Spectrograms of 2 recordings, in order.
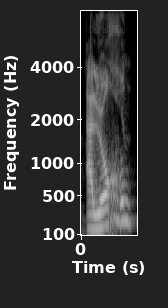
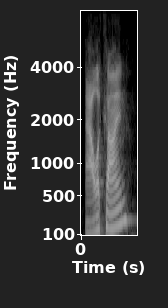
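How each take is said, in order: First: The middle consonant is a rasping throat sound. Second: The middle consonant is a plain hard k. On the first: This is the original pronunciation, which confuses listeners. "pronounce it properly, where your throat just becomes" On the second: This is the familiar version most people use. "You could say"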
